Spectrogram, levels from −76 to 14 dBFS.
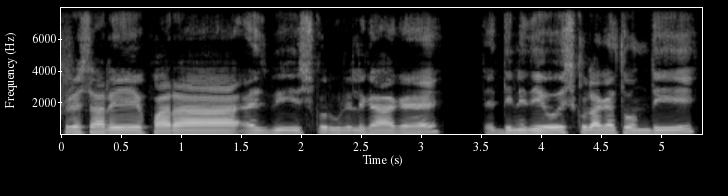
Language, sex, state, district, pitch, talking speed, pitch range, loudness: Chakma, male, Tripura, Dhalai, 150 Hz, 145 wpm, 145-155 Hz, -16 LUFS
